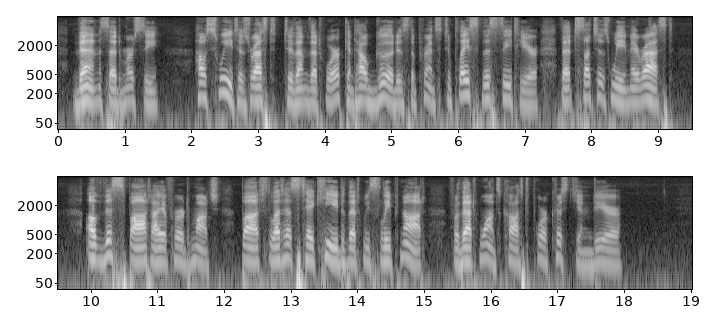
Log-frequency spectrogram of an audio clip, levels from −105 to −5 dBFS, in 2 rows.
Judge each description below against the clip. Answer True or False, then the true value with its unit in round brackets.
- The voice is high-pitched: False (135 Hz)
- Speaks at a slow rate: False (160 wpm)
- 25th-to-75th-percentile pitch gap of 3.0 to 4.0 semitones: True (3.3 semitones)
